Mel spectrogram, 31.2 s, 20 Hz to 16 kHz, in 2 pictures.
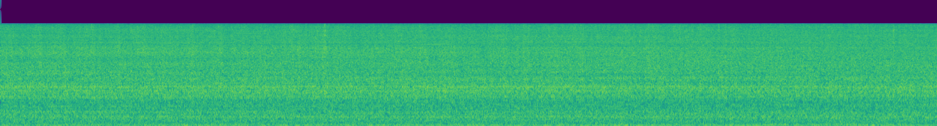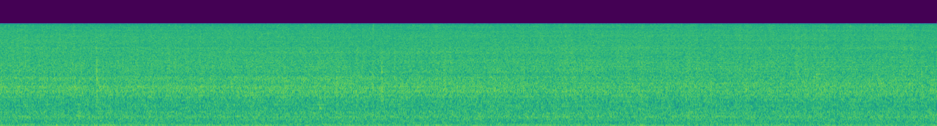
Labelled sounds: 7.1	7.4	killer whale, southern resident, 4.2 to 4.3 kHz

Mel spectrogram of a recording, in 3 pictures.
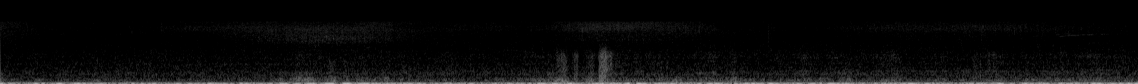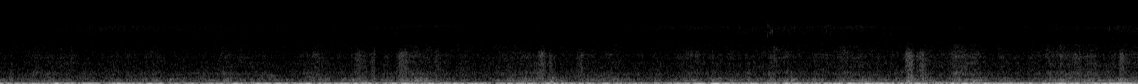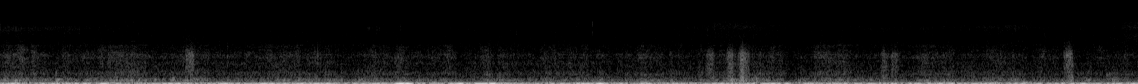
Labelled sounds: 10.5	11.1	killer whale, 3.7 to 4.4 kHz

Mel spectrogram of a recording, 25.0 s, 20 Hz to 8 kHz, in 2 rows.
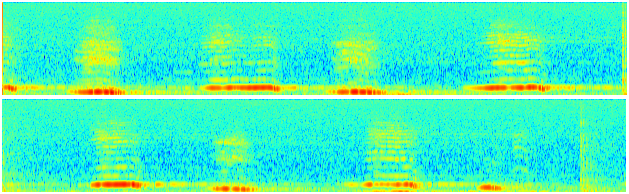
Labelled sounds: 1.4	2.4	humpback whale, 0.96 to 2.2 kHz
3.9	5.6	humpback whale, 0.80 to 3.8 kHz
6.6	7.4	humpback whale, 0.86 to 2.2 kHz
9.5	11.7	humpback whale, 0.80 to 3.8 kHz
14.2	15.2	humpback whale, 0.80 to 2.5 kHz
16.7	17.5	humpback whale, 0.86 to 2.2 kHz
19.7	20.7	humpback whale, 1.0 to 3.7 kHz
21.0	21.5	humpback whale, 3.2 to 3.4 kHz
22.7	23.0	humpback whale, 1.4 to 2.5 kHz

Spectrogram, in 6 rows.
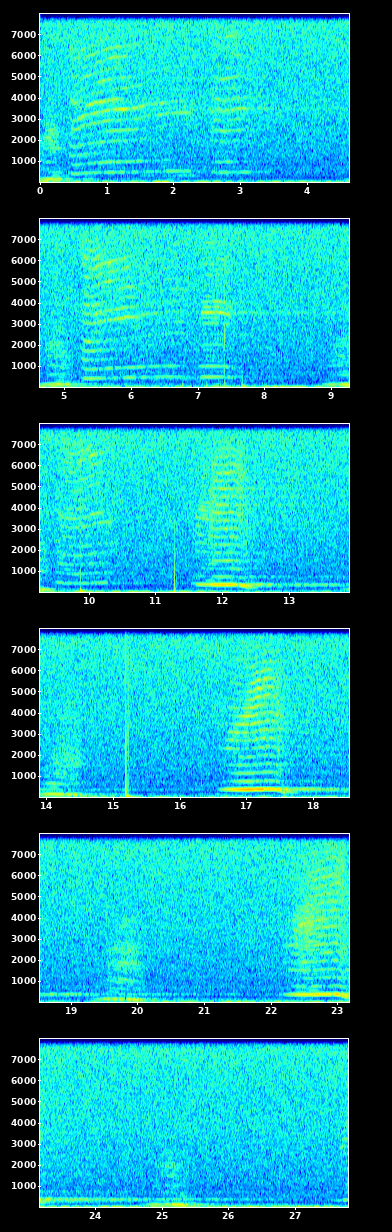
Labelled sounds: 0.0	2.3	humpback whale, 0.80 to 6.5 kHz
2.5	3.1	humpback whale, 0.93 to 5.1 kHz
5.2	8.4	humpback whale, 0.80 to 6.3 kHz
9.5	10.4	humpback whale, 0.80 to 7.0 kHz
11.6	12.3	humpback whale, 1.3 to 6.9 kHz
16.6	17.5	humpback whale, 0.80 to 6.5 kHz
19.5	20.0	humpback whale, 0.93 to 2.0 kHz
22.2	23.1	humpback whale, 1.0 to 6.1 kHz
25.0	25.3	humpback whale, 1.9 to 2.1 kHz

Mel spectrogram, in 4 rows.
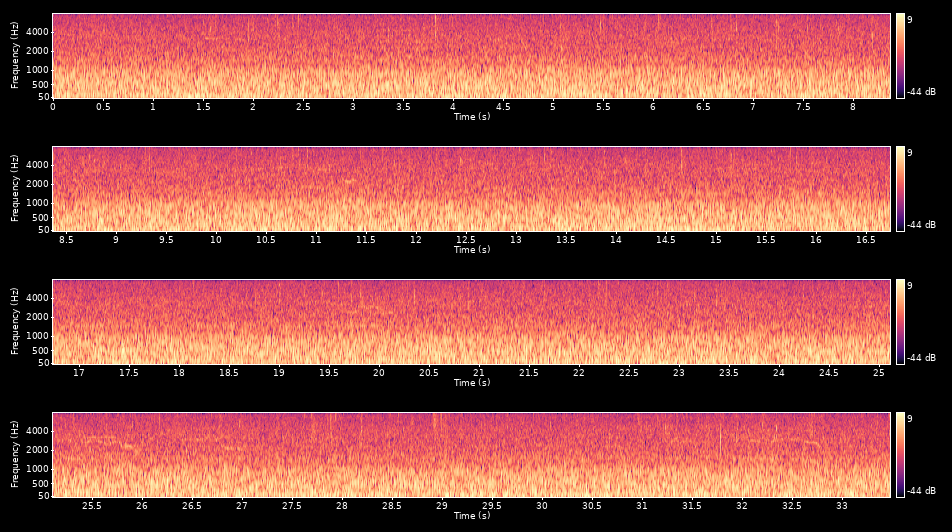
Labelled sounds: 3.3	3.6	killer whale, northern resident, G clan, 4.2 to 4.4 kHz
10.8	11.1	killer whale, northern resident, G clan, 1.7 to 1.9 kHz
19.8	20.1	killer whale, northern resident, G clan, 2.8 to 3.1 kHz
25.5	26.0	killer whale, northern resident, G clan, 1.9 to 2.9 kHz
26.8	27.1	killer whale, northern resident, G clan, 2.0 to 2.3 kHz
32.5	32.8	killer whale, northern resident, G clan, 2.3 to 3.0 kHz

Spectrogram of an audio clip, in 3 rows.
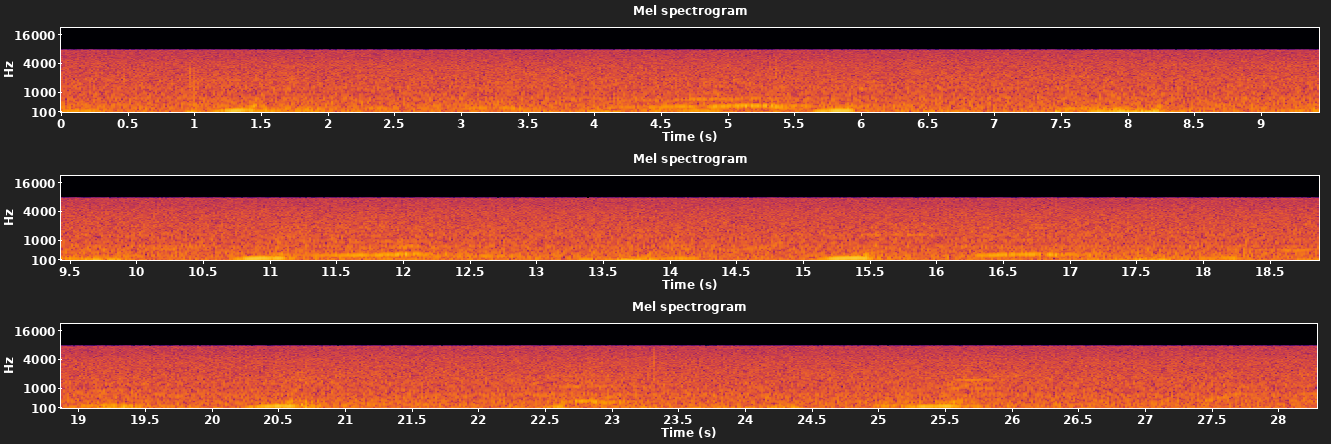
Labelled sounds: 25.6	25.9	humpback whale, 1.4 to 1.6 kHz

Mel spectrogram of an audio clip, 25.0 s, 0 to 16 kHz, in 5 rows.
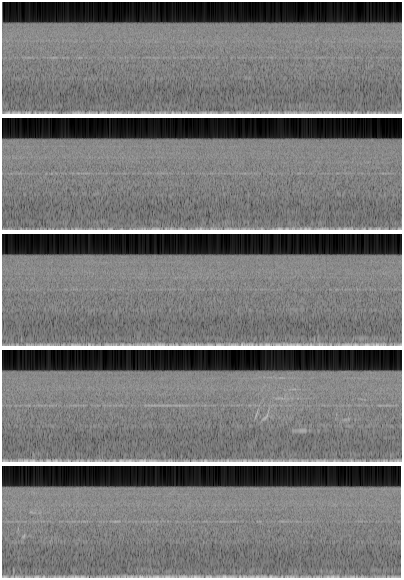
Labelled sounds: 18.0	19.6	killer whale, 1.0 to 6.4 kHz

